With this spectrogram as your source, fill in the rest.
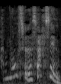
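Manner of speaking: pleading quaver. A narrator's reading. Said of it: "pleaded Hiccup, um, quaveringly".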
